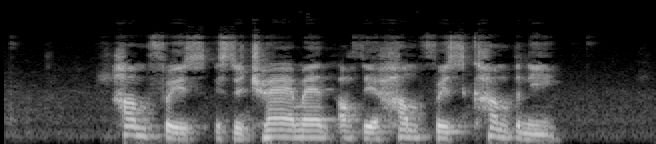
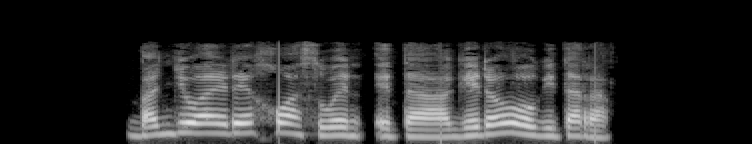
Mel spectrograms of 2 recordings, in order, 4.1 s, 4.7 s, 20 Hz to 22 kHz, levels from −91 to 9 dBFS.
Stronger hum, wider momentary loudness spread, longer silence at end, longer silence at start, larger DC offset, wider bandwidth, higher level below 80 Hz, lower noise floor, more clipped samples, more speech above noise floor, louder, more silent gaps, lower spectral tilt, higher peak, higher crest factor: neither; about the same, 7 LU vs 7 LU; second, 0.65 s vs 0.9 s; about the same, 0.7 s vs 0.8 s; neither; first, 9.4 kHz vs 7.6 kHz; first, -54 dBFS vs -60 dBFS; second, -53 dBFS vs under -90 dBFS; neither; second, 38 dB vs over 77 dB; about the same, -15 LUFS vs -14 LUFS; neither; second, -4 dB/octave vs -5.5 dB/octave; about the same, -2 dBFS vs 0 dBFS; about the same, 16 dB vs 14 dB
